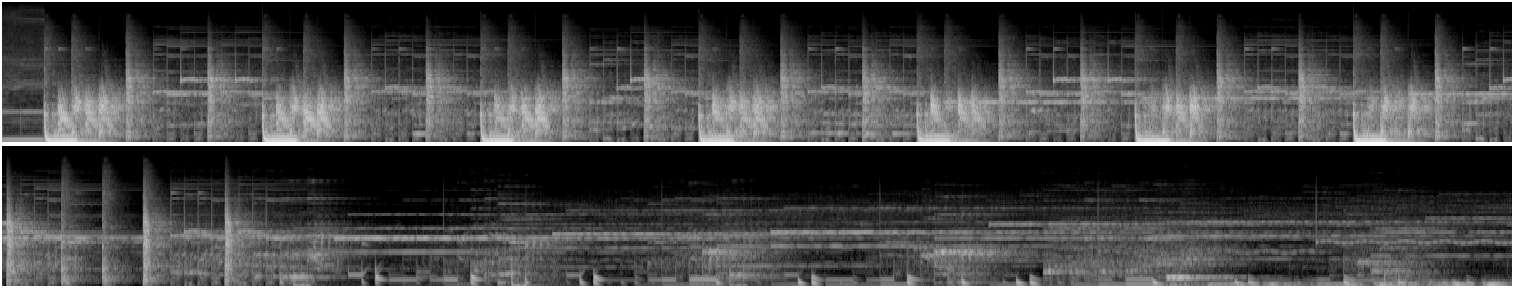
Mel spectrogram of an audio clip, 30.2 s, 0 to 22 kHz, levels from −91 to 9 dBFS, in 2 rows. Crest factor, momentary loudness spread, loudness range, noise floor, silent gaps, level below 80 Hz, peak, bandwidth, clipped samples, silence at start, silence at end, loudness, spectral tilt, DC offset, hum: 20 dB; 20 LU; 15 LU; -41 dBFS; none; -24 dBFS; 0 dBFS; 7.6 kHz; under 0.1%; 0 s; 0.05 s; -20 LUFS; -7 dB/octave; under 0.1%; none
